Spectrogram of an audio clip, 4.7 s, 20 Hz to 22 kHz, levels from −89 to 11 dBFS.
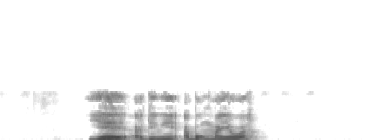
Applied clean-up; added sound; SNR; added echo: none; none; none; none.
